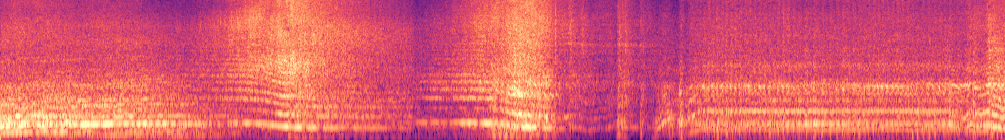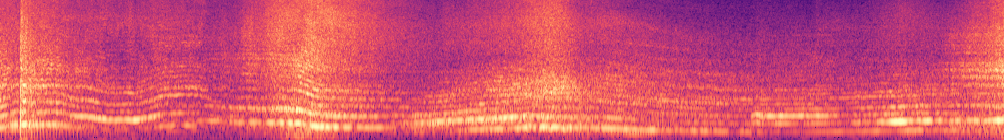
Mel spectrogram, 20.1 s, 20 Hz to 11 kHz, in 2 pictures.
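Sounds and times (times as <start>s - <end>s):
race car passing by: 0.0s - 20.0s
race car engine revving: 4.7s - 16.8s, 17.7s - 20.0s.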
